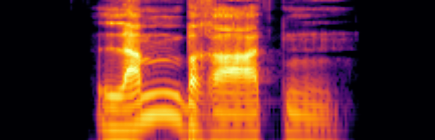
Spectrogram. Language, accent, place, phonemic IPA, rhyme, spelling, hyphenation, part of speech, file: German, Germany, Berlin, /ˈlamˌbʁaːtn̩/, -aːtn̩, Lammbraten, Lamm‧bra‧ten, noun, De-Lammbraten.ogg
- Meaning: roast lamb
